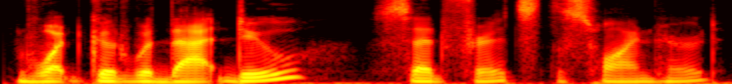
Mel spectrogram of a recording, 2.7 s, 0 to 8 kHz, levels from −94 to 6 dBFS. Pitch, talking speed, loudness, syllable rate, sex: 120 Hz, 220 wpm, -23 LUFS, 4.9 syllables/s, male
